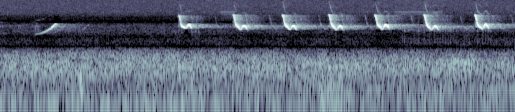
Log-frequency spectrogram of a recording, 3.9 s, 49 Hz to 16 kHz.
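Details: Great tit in a garden in Weener, East Frisia, in the far northwest of Germany, April 2023: a thin rising note, then seven short, sharp, high notes repeated about every 0.4 seconds over a steady low background hum.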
